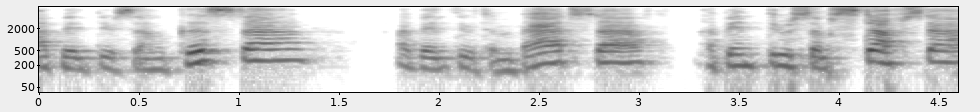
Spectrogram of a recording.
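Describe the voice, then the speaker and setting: A woman at a medium pitch and fairly slow pace, with very wide pitch swings and big swings in loudness. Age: 70s. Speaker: healing speaker. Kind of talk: casual chat.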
